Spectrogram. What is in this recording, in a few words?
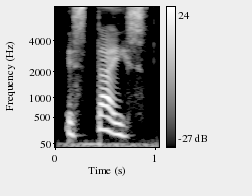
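yall are Spain temporary, Spanish, female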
